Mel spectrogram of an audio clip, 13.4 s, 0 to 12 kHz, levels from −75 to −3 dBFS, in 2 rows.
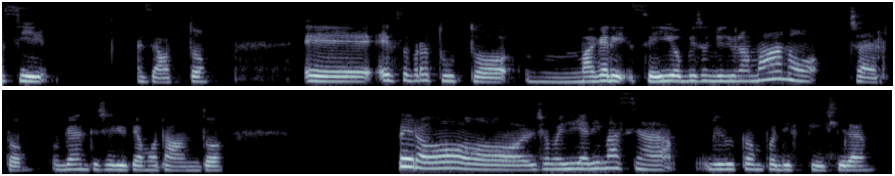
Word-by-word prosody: Sì, 205 -3 +4 0.6
esatto. 185 +1 -5 0.7
Eh, 195 -2 +4
e 235 - +1
soprattutto, 215 -6 -2
mhmm 180 -2 -10
magari, 205 +3 +4
se 200 - +3
io 210 +3 +7
ho - - -1
bisogno 215 0 0
di 210 - -1
una 210 0 -1
mano, 250 -1 +1 0.2
certo, 170 -2 -5
ovviamente 200 +1 -5
ci 190 - -8
aiutiamo 175 -1 0
tanto 165 0 -4 1.3
però, 230 - +4
diciamo, 210 +3 -3
in 210 - +1
linea 220 0 +1
di 230 - 0
massima 220 -6 -4 0.2
risulta 200 +1 -1
un 195 - -5
po' 195 0 -3
difficile. 175 -1 -2
195 Hz, 130 wpm, -25 LUFS, 180-215 Hz, 1.3 s, io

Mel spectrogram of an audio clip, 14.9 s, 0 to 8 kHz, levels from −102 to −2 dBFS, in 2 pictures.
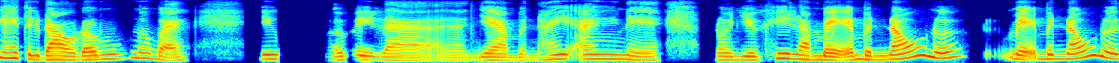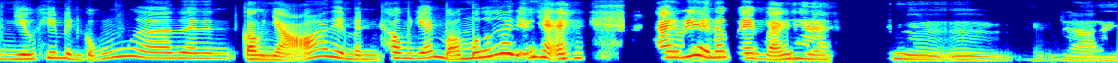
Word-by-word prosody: ngay 255 -2 +3
từ 195 -5 -1
đầu 185 -2 +2
đâu, 180 +2 +2
đúng 215 +3 -4
không 245 -2 -2
bạn? 145 -4 -1 0.5
Nhưng 205 0 0 0.4
bởi 165 - -3
vì 185 -3 -1
là, 150 -2 -3
à, 145 0 -9
nhà 155 -1 -1
mình 145 -1 -9
hay 195 +7 -2
ăn 210 0 -1
nè, 160 -5 -3 0.4
rồi 165 -1 -3
nhiều 165 0 -2
khi 235 +6 0
là 195 -3 +1
mẹ 165 -3 +2
mình 180 -1 -1
nấu 245 - +3
nữa, 280 +2 +2 0.3
mẹ 200 -6 +2
mình 210 0 -2
nấu 245 +11 +2
rồi 250 -11 +2
nhiều 210 -1 +1
khi 265 +3 -2
mình 225 -5 -1
cũng, 265 - -2
ơ, 260 -5 0
ơ, 245 -1 0 0.3
còn 200 -2 +3
nhỏ 215 - +2
thì 275 -6 +2
mình 200 -1 -4
không 245 -2 0
dám 270 +4 +2
bỏ 190 - +2
mứa 260 +8 +2 0.2
chẳng 360 -7 +1
hạn. 220 +1 +5 0.5
Ăn 275 +1 +5
riết 315 +6 +6
rồi 305 - +6
nó 285 - +3
quen 240 -2 +2
bạn 180 +1 +3 0.2
ha? 195 -1 -1 0.4
Ừm, 190 -7 -4
ừm, 165 -2 -7 0.2
đúng 180 - -21
rồi. 165 -4 -10
205 Hz, 225 wpm, -22 LUFS, 175-245 Hz, 0.5 s, riết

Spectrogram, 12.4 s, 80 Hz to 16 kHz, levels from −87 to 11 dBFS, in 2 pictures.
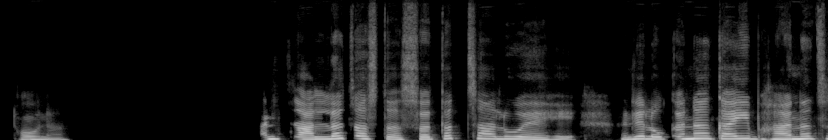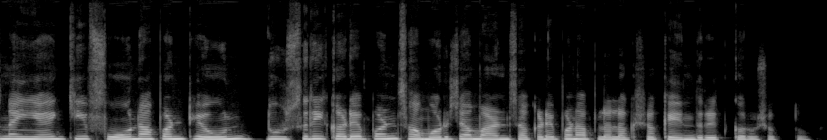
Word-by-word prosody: हो 185 -2 -3
ना. 155 -1 -8 1.5
आणि 255 - +1
चाललंच 245 +6 +1
असतं, 245 -5 -2
सतत 235 +9 -3
चालू 265 -4 -1
आहे 225 -4 0
हे. 170 -4 -6 0.4
म्हणजे 250 +6 +1
लोकांना 265 +4 +2
काही 285 +1 +3
भानच 225 +6 +3
नाहीये, 250 -1 +4
की 265 0 -3
फोन 245 0 +1
आपण 260 0 +3
ठेवून 250 +1 +3 0.2
दुसरीकडे 260 +2 -2
पण 275 +1 +2
समोरच्या 230 0 +1
माणसाकडे 215 +2 -2
पण 240 0 +1
आपलं 230 -1 -2
लक्ष 220 0 -5
केंद्रित 195 -3 -1
करू 175 -3 -5
शकतो. 155 -2 -15
240 Hz, 135 wpm, -18 LUFS, 220-265 Hz, 1.5 s, नाहीये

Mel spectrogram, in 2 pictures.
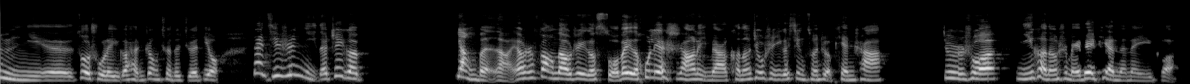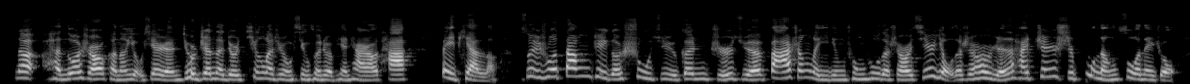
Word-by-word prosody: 你 205 -8 -2 0.3
做 280 -3 +5
出 245 -4 -2
了 200 - 0
一 190 - -5
个 215 - 0
很 195 -4 -6
正 240 -2 -4
确 235 - -8
的 195 0 -7
决 185 0 -1
定。 225 - -1 0.4
但 - - -3
其 400 +1 0
实 420 - -1
你 275 -6 -9
的 245 +2 -2
这 395 +7 -5
个 270 -3 +2 0.9
样 290 - +2
本 205 - +1
啊， - - -3
要 255 +3 +3
是 290 - -2
放 315 -3 +2
到 250 -2 +8
这 255 -1 +2
个 220 - +2
所 220 -5 -1
谓 270 0 +9
的 240 - +8
婚 330 +1 -5
恋 290 +1 +5
市 270 -1 -11
场 240 -1 +4
里 215 -5 -6
面 190 -1 0
儿， 185 - -2
可 225 - -6
能 230 +3 -3
就 280 0 -3
是 255 - -8
一 220 - -9
个 230 - -1
幸 255 -3 -8
存 215 -1 -5
者 - - -3
偏 205 0 -3
差。 205 -2 -2 0.6
就 295 -1 -1
是 245 - -1
说 255 -1 +9 0.2
你 255 +2 -4
可 - - +4
能 225 0 0
是 265 - -8
没 295 0 +2
被 280 -1 +8
骗 265 -7 0
的 190 - -8
那 175 -3 -11
一 165 - -17
个， - - -9 0.3
那 295 -2 +2
很 230 - -3
多 275 +3 +1
时 270 -4 -3
候 250 +1 +7
可 245 - -2
能 210 +1 -4
有 220 - -6
些 235 +3 -4
人 205 0 +1
就 255 - 0
真 255 +1 -1
的 235 -3 -2
就 225 - -1
是 220 - -2
听 275 +6 -10
了 260 - -1
这 235 - -9
种 210 -1 -5
幸 225 0 -8
存 220 -2 -4
者 205 - +1
偏 210 -1 -6
差， 215 - -1
然 200 - +1
后 205 - 0
他 230 +1 +5 0.3
被 300 -6 -1
骗 190 -4 -1
了。 - - -11 0.2
所 375 0 -8
以 325 - -6
说 360 +3 +1
当 380 +1 +4
这 335 -5 -7
个 235 +1 -3
数 300 -6 -8
据 240 -3 -9
跟 250 +1 -5
直 230 +1 -5
觉 225 -1 +3
发 290 +7 +4
生 320 -1 -5
了 - - -4
一 210 - -8
定 215 0 -7
冲 240 +1 -6
突 265 0 -6
的 225 -2 -2
时 215 0 -8
候 210 - +4
儿， 215 - -1
其 335 +12 -11
实 390 - -4
有 305 - -1
的 220 - -3
时 235 - -7
候 280 - 0
儿 285 -2 +1
人 220 +7 +1
还 280 -1 -2
真 360 +6 -7
是 280 -4 -8
不 245 - -7
能 220 +1 -2
做 245 0 -3
那 220 -2 -4
种 290 +5 -2
245 Hz, 330 characters per minute, -21 LUFS, 215-280 Hz, 0.9 s, 谓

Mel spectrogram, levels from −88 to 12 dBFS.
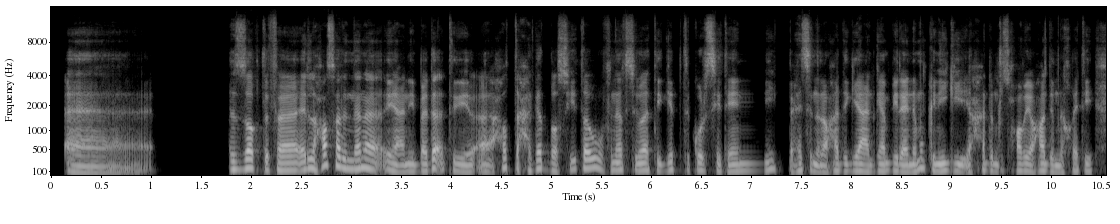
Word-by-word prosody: آآ، 95 -3 -3 0.8
بالضبط، 135 +1 +3
فاللي 125 +4 +3
حصل 195 -2 +4
إن 145 -2 +1
أنا 150 -3 +3
يعني 110 -4 +1
بدأت 115 +2 +1
أحط 110 +9 -1
حاجات 150 +1 -1
بسيطة، 145 +3 0
وفي 145 -6 -1
نفس 125 -1 -1
الوقت 120 -1 +1
جبت 120 +2 -6
كرسي 120 -2 0
تاني، 115 +5 -4
بحيث 120 +1 -2
إنّه 110 -3 -2
لو 100 - +2
حد 115 -1 -3
جه 115 +1 +1
قعد 105 -2 +2
جنبي، 115 +1 -1
لأنّه 105 -1 +3
ممكن 155 -7 -2
ييجي 115 -3 0
حد 120 -2 -5
من 110 - -5
أصحابي 115 +1 0
أو - - 0
حد 120 -3 0
من 100 - -3
أخواتي 110 +4 -6
115 Hz, 195 wpm, -25 LUFS, 110-130 Hz, 0.8 s, حصل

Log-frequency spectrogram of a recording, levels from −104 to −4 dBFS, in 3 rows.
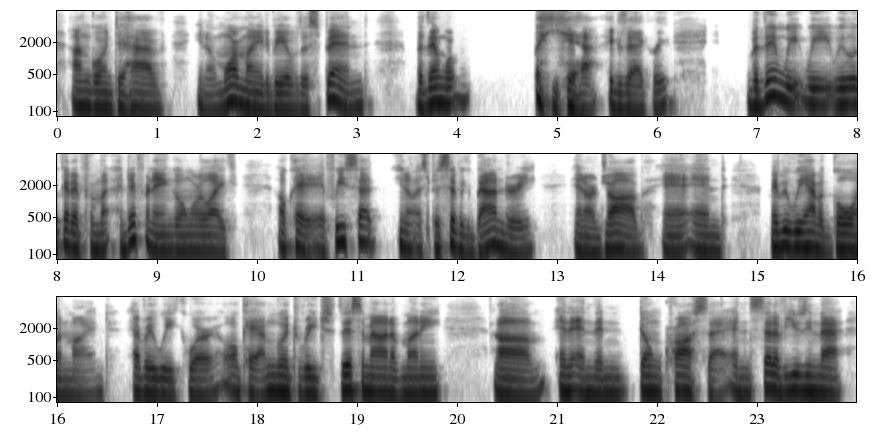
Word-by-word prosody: I'm 125 0 +1
going 115 -1 +1
to 115 - -1
have, 105 -1 -2 0.3
you 125 - -5
know, 100 0 -6
more 145 +8 +3
money 115 -4 +1
to 105 - -4
be 110 +1 +1
able 105 -1 -1
to 100 -1 -4
spend," 120 - 0 0.5
but 120 -3 0
then 140 +2 +5
wha 140 - +2 1.1
Yeah. 110 -1 +2
Exactly. 110 +2 -2 0.8
But 125 0 +2
then 190 0 +4
we 150 -1 +1
we 135 -3 0
we 135 0 +2
look 140 0 +1
at 145 - +4
it 120 -2 +1
from 125 -2 -1
a 125 - -4
a - - -3
different 180 -4 +1
angle 115 0 0
and 115 +1 -2
we're 115 0 -1
like, 105 -1 -8 0.4
"Okay, 130 -3 0
if 115 - -7
we 165 +1 +5
set," 165 -2 -1 0.2
you 145 - 0
know, 125 -1 -2
a 115 - -6
specific 120 -3 0
boundary 120 -3 +1 0.3
in 115 -4 -1
our 105 -1 0
job 115 -1 +2 0.2
and 115 +2 -1
and 115 -4 -2 0.4
maybe 135 +1 +4
we 135 -1 +4
have 130 -2 +5
a - - -2
goal 120 +2 +3
in 110 -1 -2
mind 105 +2 -8 0.2
every 120 -1 +2
week 110 -1 -3
where, 110 +2 -1 0.2
"Okay, 125 -2 -2
I'm 120 +4 +1
going 130 -1 +4
to 125 - -8
reach 115 -2 -1
this 135 -1 +3
amount 120 -2 +3
of 110 - -2
money," 120 +1 0 0.6
um, 110 +4 +2
and 130 -1 +3
and 120 -2 +1
then 115 +1 -2
don't 130 -3 +2
cross 130 -3 +1
that. 115 +5 -5
Instead 125 +3 +1
of 125 -2 +1
using 130 -1 +3
that 120 -1 +2
120 Hz, 195 wpm, -22 LUFS, 110-130 Hz, 1.1 s, then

